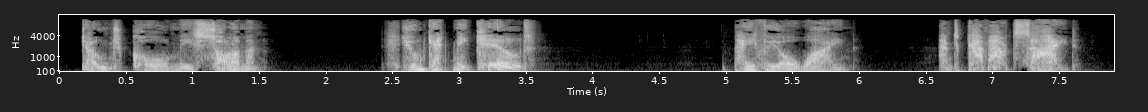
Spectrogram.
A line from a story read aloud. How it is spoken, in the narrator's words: said the man in a low, frightened voice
